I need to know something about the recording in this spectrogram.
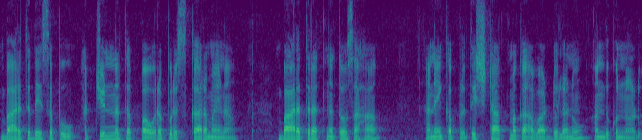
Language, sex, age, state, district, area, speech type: Telugu, male, 45-60, Andhra Pradesh, West Godavari, rural, spontaneous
